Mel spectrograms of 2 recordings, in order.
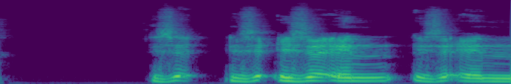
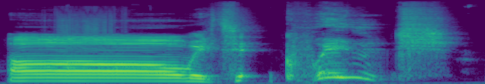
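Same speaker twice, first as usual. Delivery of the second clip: excited shout; 2 semitones higher, 8 dB louder, much slower than usual. Real, not acted.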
